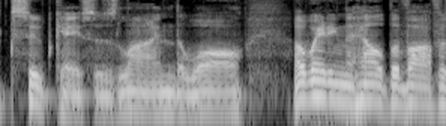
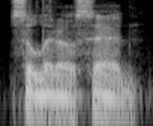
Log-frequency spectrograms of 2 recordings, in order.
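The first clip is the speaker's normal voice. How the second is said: plain reading voice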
